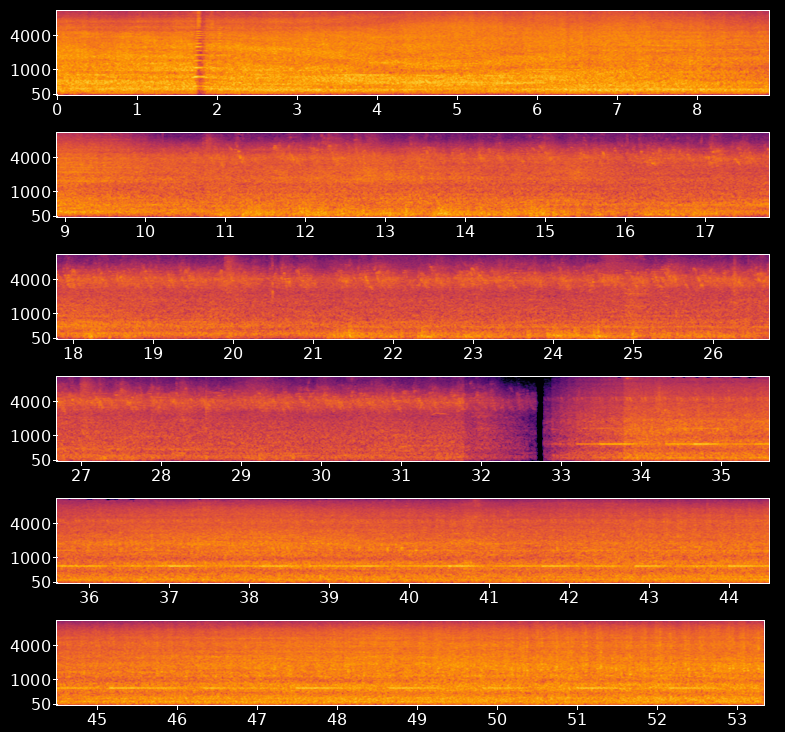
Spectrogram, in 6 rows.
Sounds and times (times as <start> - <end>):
Railroad car, train wagon: 0.0 - 53.3
Train: 0.0 - 53.3.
